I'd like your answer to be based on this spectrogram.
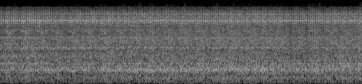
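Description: A 2015 BMW 650i Gran Coupe with a 4.4 L twin-turbo V8 idles steadily, producing a loud, even engine drone with a constant hiss and no breaks.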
